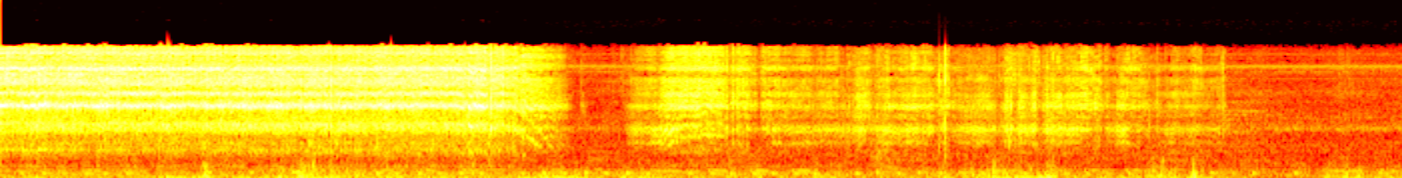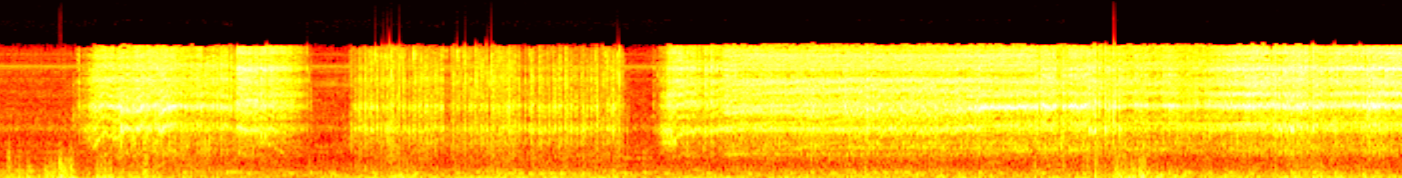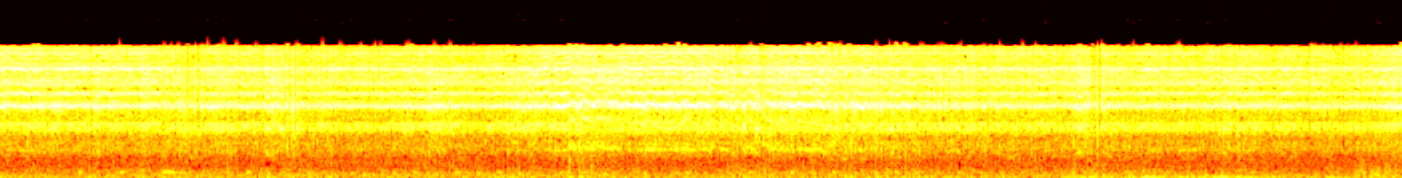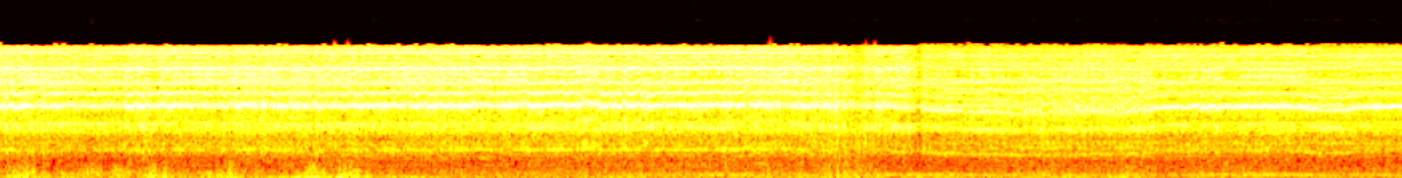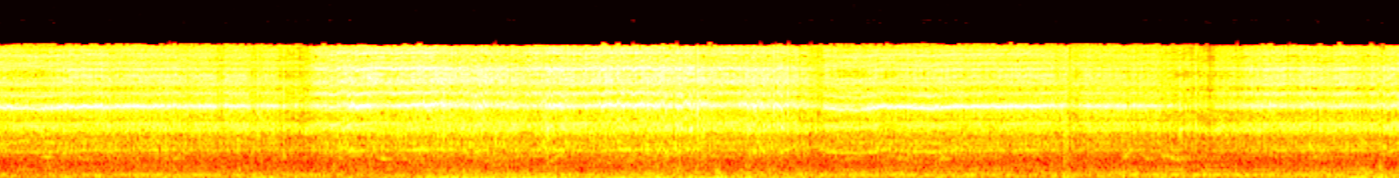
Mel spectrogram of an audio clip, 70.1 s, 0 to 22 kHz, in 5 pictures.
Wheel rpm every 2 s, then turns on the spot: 170, 170, 120, 40, 30, 30, 0, 80, 60, 30, 90, 160, 170, 170, 170, 170, 160, 160, 170, 170, 170, 170, 160, 160, 160, 160, 160, 170, 160, 170, 160, 170, 170, 170, 170.
16-20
